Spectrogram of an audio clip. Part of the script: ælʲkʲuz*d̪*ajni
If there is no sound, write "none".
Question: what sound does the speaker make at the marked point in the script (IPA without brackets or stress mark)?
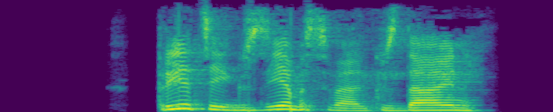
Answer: d̪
